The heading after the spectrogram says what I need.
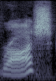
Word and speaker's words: Roch: pronounce his name is rash but he later changed the pronunciation to rock which is the anglicisation of his name so I'm going to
